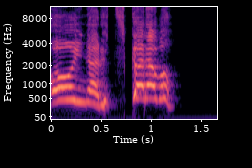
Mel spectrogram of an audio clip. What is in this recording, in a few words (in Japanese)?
zyosei ooinaru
